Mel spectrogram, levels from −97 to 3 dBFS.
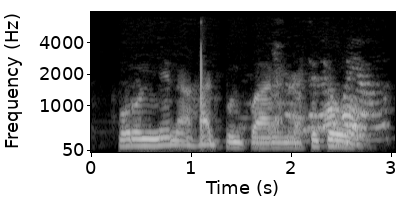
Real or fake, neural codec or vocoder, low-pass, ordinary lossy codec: real; none; 7.2 kHz; MP3, 48 kbps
